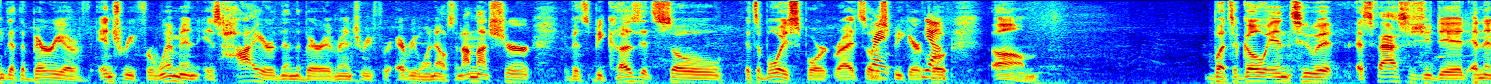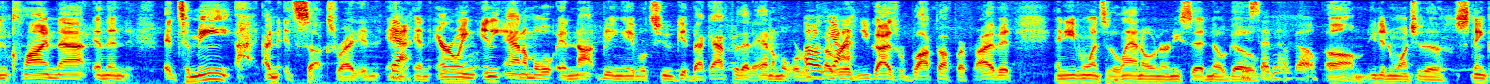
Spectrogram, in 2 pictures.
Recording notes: Live from Mountain Archery Fest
